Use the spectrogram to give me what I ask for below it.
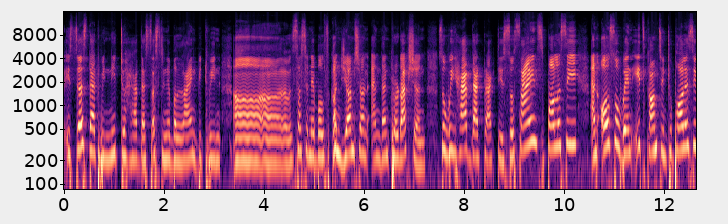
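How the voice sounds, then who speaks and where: A woman speaks on a panel in a fairly high voice. She makes her case off the cuff, in non-native English phrasing. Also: moderate pace, hardly any pauses, fairly bright tone. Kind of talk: unscripted advocacy talk at a panel.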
